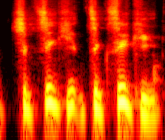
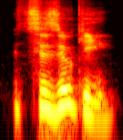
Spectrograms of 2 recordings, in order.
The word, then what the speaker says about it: tzatziki: I've never seen olives or whatever they put, or tzatziki. Israelis have tzatziki. Israelis eat tzatziki. Suzuki. How do you say that word? No, the first way you said it was right.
